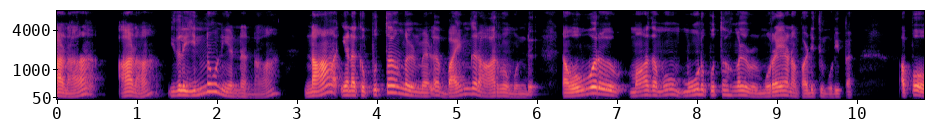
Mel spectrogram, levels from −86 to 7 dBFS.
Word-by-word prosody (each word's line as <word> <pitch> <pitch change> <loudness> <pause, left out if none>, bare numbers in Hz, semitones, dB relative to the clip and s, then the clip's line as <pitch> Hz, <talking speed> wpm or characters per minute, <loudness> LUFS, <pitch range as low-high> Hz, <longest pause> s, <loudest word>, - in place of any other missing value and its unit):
ஆனா - - +3 0.7
ஆனா - - +3 0.4
இதில 150 +3 +4
இன்னொன்னு 235 - -2
என்னன்னா, 90 -5 -10 0.6
நான் 130 - +8 0.2
எனக்கு 145 -1 +2
புத்தகங்கள் 180 -2 +2
மேல 115 -1 -2
பயங்கர 180 +10 0
ஆர்வம் 115 -3 -3
உண்டு. 95 0 -9 0.4
நான் 115 +2 +3
ஒவ்வொரு 185 +5 +5 0.4
மாதமும் 150 +3 -2 0.2
3 165 +3 -1
புத்தகங்கள் 150 0 -3 0.2
முறையா 140 +6 +2
நான் 115 - -5
படித்து 110 +2 -6
முடிப்பேன். 105 +2 -11 0.6
அப்போ - - +2
145 Hz, 120 wpm, -23 LUFS, 115-165 Hz, 0.7 s, நான்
